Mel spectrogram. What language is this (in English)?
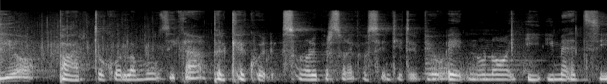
Italian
